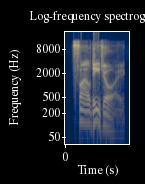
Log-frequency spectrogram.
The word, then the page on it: fille de joie: British English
